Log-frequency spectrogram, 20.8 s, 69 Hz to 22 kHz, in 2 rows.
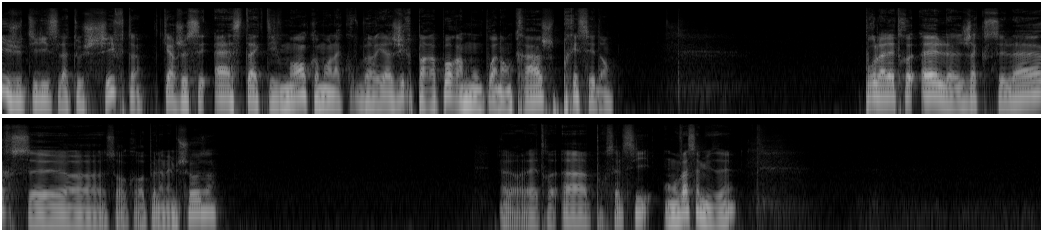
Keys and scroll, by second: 11.4 shift+super+=, 16.3 super+-, 17.6 super+=.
